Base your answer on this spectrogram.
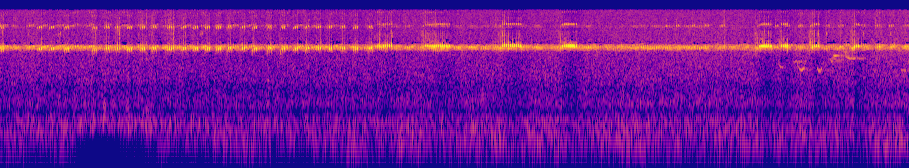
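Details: Grasshoppers chirp in a flowering meadow. Quick, high-pitched pulses run fast and regular for the first half, then give way to fewer, louder, longer single notes spaced irregularly, over a steady high hum.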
